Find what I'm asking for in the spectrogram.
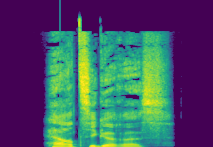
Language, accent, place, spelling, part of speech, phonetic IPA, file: German, Germany, Berlin, herzigeres, adjective, [ˈhɛʁt͡sɪɡəʁəs], De-herzigeres.ogg
- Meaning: strong/mixed nominative/accusative neuter singular comparative degree of herzig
